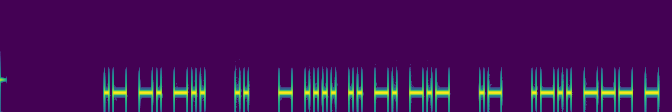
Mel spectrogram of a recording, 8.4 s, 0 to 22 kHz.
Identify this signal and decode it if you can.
Morse code, heard as a keyed tone, about 22 wpm, 700 Hz. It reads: AND I THINK A LOT
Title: Sets of 5 Words Encore2 22wpm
